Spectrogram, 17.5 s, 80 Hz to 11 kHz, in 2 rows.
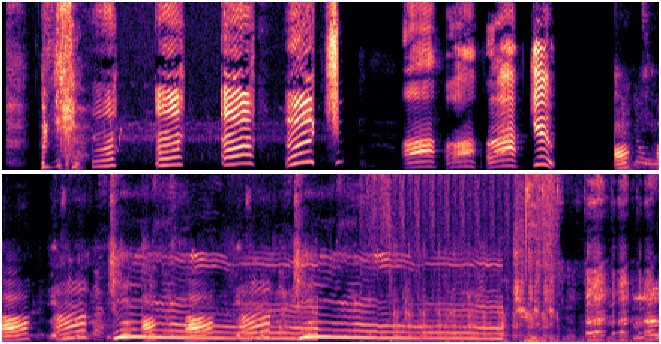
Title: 1 quad sneeze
